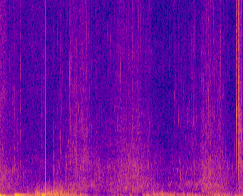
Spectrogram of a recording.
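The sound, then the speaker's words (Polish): Outdoor seaside ambience on the Polish coast: wind buffets the microphone in low, rumbling gusts, strongest at the start, over a steady wash of water and waves. Nobody speaks. “Niedawno byłem nad naszym polskim morzem, które uwielbiam i które bardzo mocno polecam. Można stamtąd przywieźć różne dźwięki, różne rozmyślania i można się zarówno jednym, jak i drugim dzielić.”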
